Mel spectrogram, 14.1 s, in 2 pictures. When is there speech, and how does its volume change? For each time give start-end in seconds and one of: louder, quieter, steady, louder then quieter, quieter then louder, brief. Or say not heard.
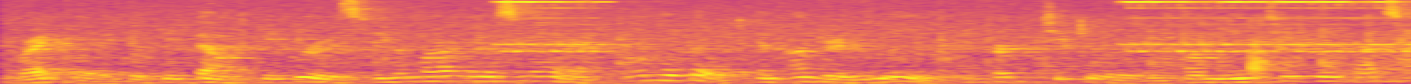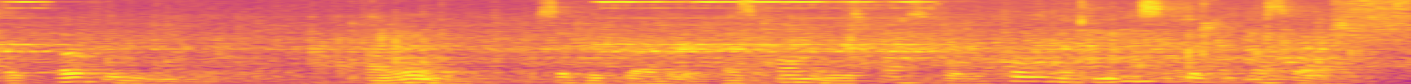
0.0-8.1 steady
8.8-13.8 steady.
